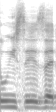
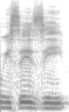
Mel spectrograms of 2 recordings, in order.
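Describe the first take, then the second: First: The letter is said the Jamaican way. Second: The letter is said the American way.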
